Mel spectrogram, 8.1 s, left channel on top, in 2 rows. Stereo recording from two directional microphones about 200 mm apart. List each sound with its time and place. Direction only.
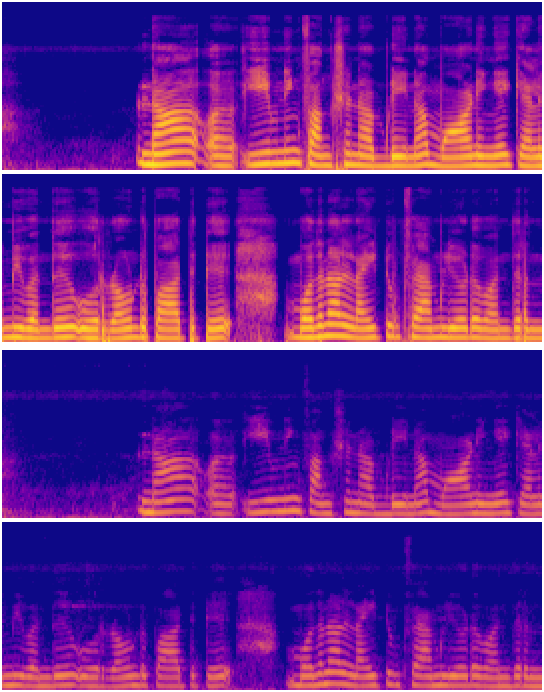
1.0 s speech: 60° left (ahead or behind)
